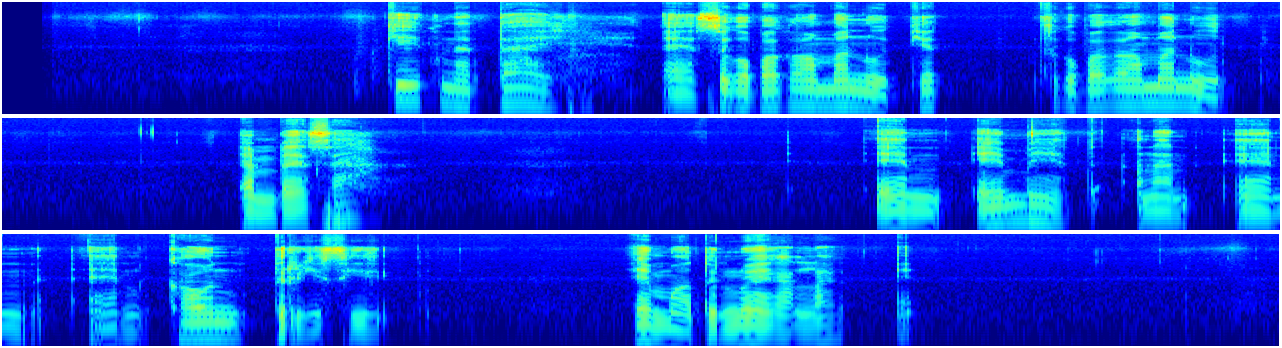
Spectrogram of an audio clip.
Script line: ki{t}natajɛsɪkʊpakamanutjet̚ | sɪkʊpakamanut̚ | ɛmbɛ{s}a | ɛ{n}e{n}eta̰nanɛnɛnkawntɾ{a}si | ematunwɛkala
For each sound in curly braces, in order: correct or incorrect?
correct, correct, correct, incorrect: m, incorrect: i

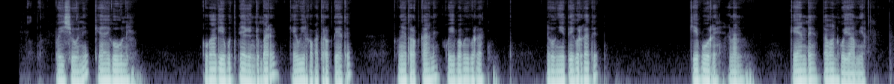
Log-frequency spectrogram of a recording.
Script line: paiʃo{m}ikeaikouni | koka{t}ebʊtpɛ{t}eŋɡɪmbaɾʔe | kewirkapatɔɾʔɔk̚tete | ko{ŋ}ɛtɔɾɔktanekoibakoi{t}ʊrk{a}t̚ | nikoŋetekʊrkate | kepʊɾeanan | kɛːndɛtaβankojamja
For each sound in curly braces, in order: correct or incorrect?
incorrect: n, incorrect: k, incorrect: k, correct, incorrect: k, correct

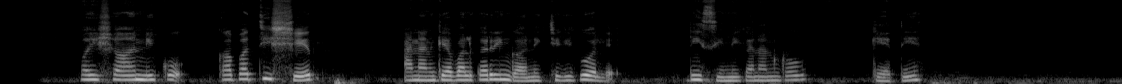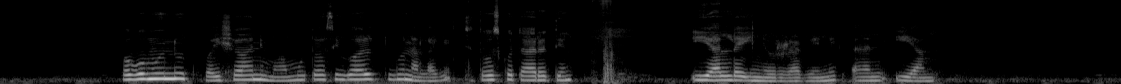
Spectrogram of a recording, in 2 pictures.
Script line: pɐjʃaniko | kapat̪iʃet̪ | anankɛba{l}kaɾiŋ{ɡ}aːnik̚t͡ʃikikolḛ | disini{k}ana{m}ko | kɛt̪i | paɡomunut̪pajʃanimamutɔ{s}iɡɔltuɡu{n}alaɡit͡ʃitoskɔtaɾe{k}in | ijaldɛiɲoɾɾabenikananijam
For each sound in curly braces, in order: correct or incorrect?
correct, correct, correct, incorrect: n, correct, correct, incorrect: t

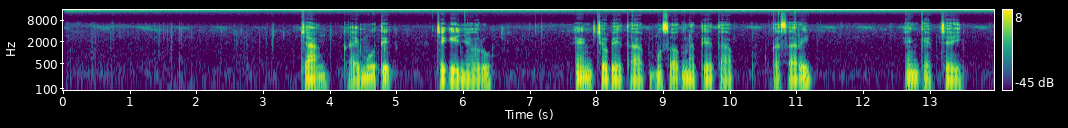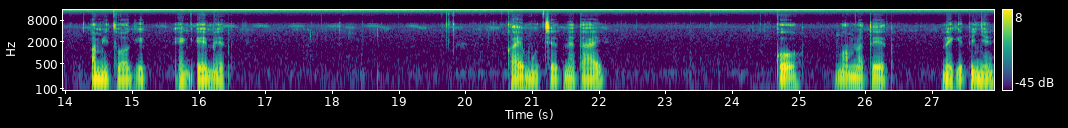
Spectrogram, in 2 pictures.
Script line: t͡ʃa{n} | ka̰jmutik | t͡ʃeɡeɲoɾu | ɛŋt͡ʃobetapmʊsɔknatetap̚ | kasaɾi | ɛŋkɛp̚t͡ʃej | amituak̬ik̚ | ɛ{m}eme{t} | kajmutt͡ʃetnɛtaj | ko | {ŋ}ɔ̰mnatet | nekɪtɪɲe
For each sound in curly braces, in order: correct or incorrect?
incorrect: ŋ, incorrect: ŋ, correct, correct

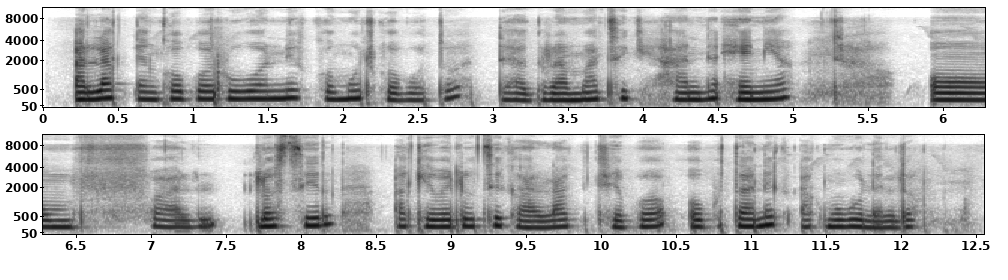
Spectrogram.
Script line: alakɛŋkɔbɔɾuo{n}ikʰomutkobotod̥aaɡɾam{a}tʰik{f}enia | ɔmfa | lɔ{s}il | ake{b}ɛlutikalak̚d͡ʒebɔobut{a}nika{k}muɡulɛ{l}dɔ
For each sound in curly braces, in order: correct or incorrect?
correct, correct, incorrect: h, correct, incorrect: w, correct, correct, correct

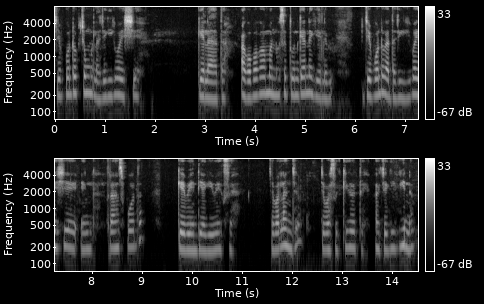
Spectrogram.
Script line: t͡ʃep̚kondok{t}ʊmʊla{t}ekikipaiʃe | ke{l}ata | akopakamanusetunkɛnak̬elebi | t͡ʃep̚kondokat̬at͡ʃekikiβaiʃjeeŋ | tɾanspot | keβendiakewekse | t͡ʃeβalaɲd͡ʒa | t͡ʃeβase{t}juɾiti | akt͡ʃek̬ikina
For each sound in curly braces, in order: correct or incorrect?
incorrect: t͡ʃ, incorrect: t͡ʃ, correct, incorrect: k

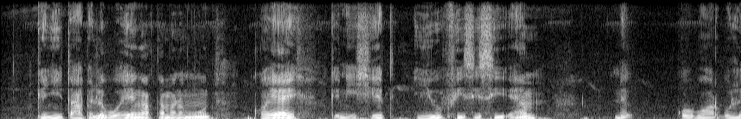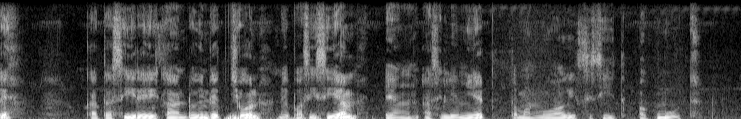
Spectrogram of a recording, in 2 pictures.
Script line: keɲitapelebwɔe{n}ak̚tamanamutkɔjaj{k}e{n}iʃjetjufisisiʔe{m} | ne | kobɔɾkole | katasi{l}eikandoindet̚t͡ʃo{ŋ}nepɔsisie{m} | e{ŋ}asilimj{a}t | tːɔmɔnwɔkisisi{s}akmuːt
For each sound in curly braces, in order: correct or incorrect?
incorrect: ŋ, correct, correct, correct, incorrect: ɾ, incorrect: n, correct, correct, incorrect: e, incorrect: t

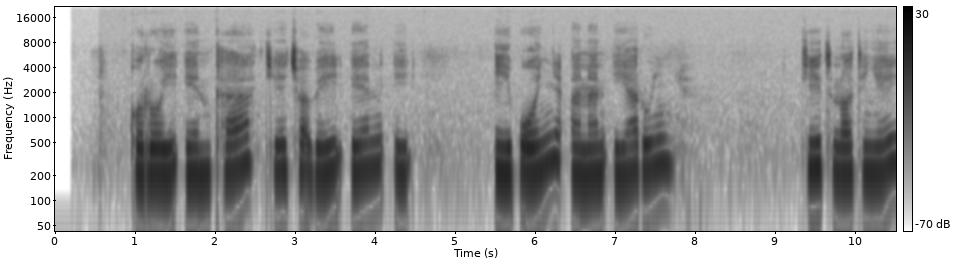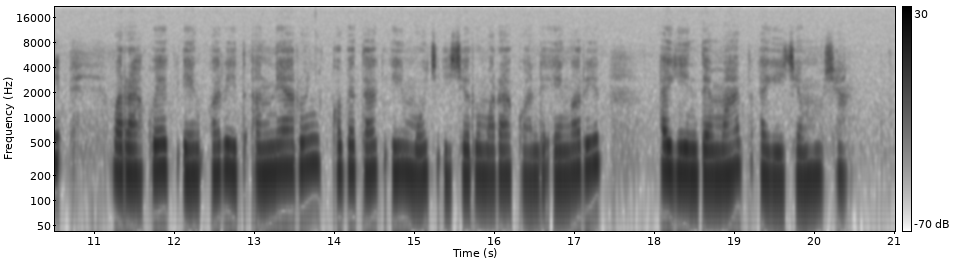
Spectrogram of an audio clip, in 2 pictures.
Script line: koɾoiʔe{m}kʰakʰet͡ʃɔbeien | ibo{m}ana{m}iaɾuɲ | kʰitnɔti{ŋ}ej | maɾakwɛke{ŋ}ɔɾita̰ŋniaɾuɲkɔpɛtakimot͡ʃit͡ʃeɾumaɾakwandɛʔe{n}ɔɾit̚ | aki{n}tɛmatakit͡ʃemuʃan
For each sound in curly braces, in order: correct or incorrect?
incorrect: n, incorrect: ɲ, incorrect: n, incorrect: ɲ, correct, incorrect: ŋ, correct

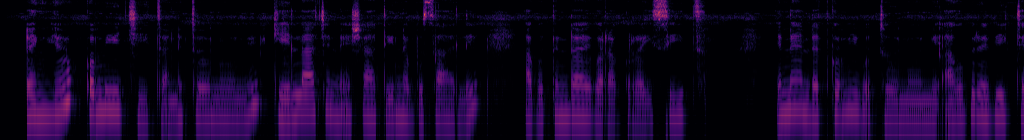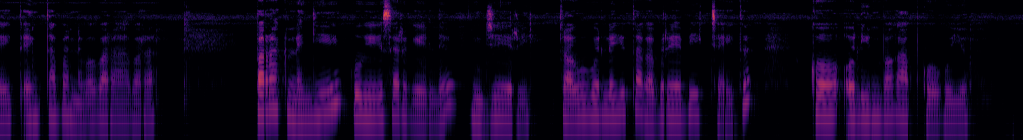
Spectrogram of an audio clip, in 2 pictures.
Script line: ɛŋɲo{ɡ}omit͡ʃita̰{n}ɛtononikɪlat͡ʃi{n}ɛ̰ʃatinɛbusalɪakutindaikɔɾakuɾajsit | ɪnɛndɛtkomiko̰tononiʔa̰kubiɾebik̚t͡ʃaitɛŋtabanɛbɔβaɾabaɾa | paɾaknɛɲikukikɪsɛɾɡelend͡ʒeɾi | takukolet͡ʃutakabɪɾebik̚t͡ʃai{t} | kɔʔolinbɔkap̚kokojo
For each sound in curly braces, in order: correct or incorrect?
incorrect: k, correct, correct, correct

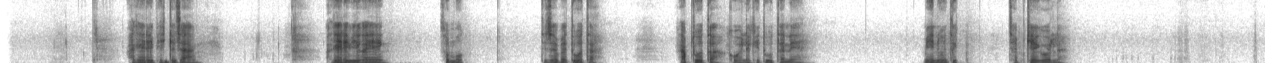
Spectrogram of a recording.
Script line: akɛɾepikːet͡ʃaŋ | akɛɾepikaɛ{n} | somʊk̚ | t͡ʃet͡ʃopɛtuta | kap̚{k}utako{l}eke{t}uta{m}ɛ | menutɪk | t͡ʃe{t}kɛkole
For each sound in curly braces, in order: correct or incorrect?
incorrect: ŋ, incorrect: t, correct, correct, incorrect: n, incorrect: p

